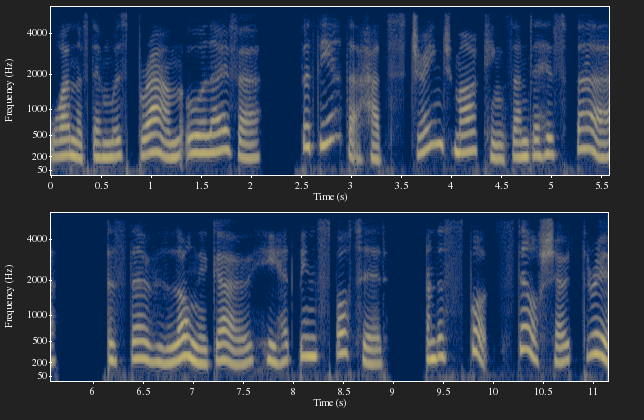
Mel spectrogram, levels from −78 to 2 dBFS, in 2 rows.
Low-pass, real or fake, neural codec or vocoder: 5.4 kHz; fake; codec, 16 kHz, about 1 kbps, DyCAST, with the encoder's durations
